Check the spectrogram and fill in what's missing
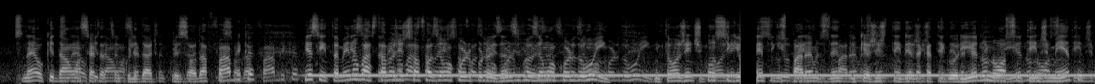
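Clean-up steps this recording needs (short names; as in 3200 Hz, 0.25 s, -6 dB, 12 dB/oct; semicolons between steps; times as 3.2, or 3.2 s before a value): notch 420 Hz, Q 30; room tone fill 7.4–7.57; inverse comb 0.443 s -7.5 dB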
